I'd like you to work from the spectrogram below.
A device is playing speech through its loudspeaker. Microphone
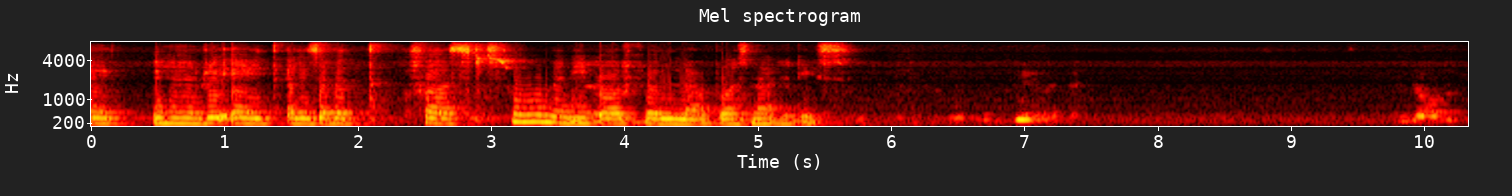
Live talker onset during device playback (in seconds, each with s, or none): none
